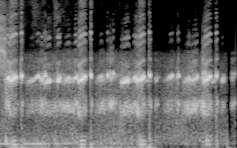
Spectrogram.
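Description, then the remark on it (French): A Gardiner's Seychelles frog, a small tropical frog, calling: a steady stream of thin, high-pitched chirps and clicking notes, fairly loud, running for several seconds with no one speaking. “Et la dernière info, c'est sur les grenouilles gardinées.”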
